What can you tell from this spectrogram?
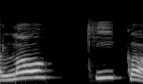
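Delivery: लौकिक stretched very slowly, each syllable apart. Shown as a demonstration. Teacher sounding out लौकिक for students, very slow. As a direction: spell out लौकिक slowly for learners. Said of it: "ल में औ की मात्रा".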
